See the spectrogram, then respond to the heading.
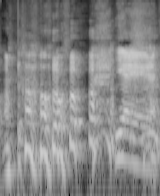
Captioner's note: both laugh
